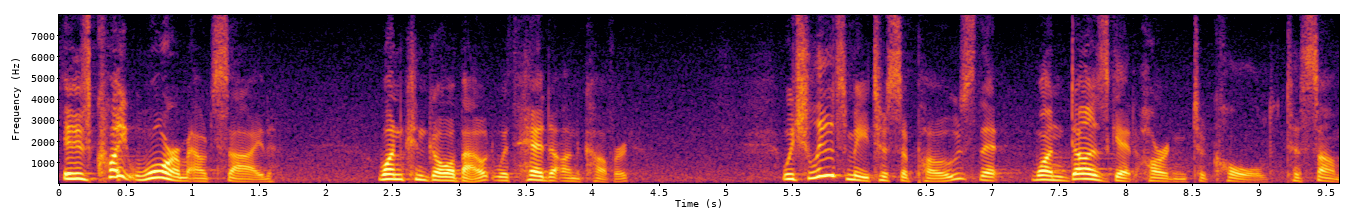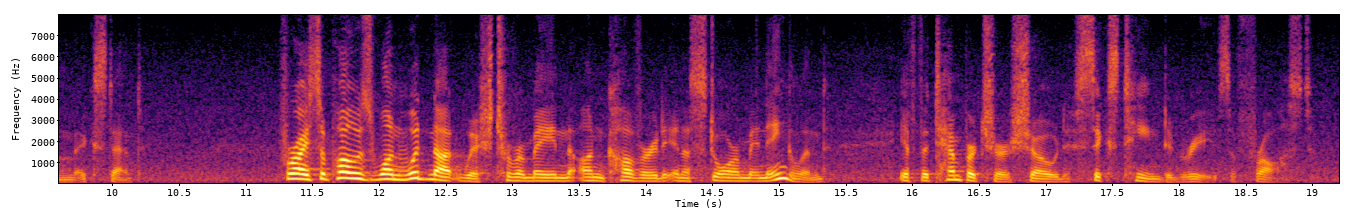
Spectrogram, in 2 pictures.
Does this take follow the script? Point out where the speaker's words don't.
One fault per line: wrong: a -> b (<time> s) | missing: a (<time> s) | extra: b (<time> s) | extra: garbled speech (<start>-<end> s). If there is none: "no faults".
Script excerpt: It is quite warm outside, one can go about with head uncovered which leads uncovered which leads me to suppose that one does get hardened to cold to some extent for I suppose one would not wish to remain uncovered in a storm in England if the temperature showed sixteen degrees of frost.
missing: uncovered which leads (5.9 s)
